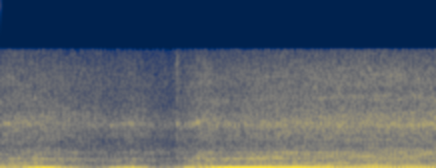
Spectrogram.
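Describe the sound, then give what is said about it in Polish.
A hybrid sports car's combustion engine starts and revs, its pitch climbing, briefly dropping, then rising again into a steady, loud roar with no talking over it. “No to teraz odpalmy go na silnik spalinowy.”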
